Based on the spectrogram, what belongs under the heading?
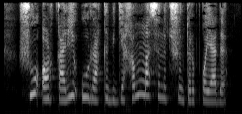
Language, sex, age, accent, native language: Uzbek, female, 12-17, Samarqand, Uzbek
